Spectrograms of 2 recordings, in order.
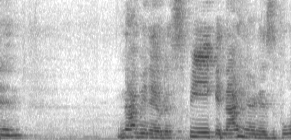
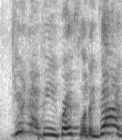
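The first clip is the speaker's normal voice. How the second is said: higher, louder mock scolding of husband; imitating upset scolding; 10 semitones higher, 5 dB louder than usual. Wife retelling how she scolded her husband, imitating upset. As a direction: replay the scolding with raised pitch. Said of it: "I was so upset with him".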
